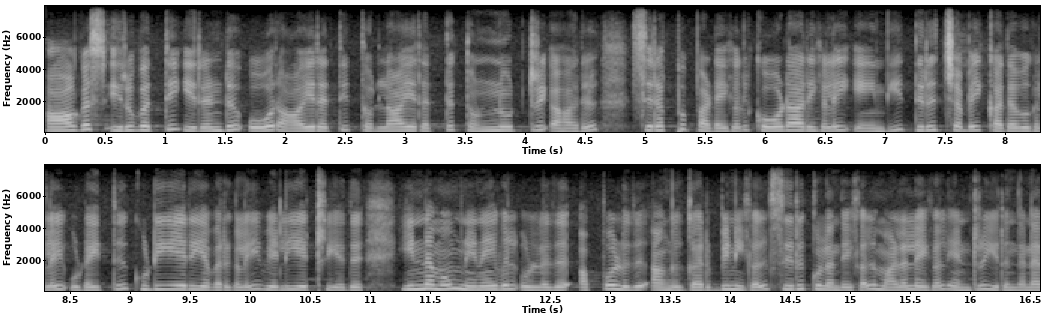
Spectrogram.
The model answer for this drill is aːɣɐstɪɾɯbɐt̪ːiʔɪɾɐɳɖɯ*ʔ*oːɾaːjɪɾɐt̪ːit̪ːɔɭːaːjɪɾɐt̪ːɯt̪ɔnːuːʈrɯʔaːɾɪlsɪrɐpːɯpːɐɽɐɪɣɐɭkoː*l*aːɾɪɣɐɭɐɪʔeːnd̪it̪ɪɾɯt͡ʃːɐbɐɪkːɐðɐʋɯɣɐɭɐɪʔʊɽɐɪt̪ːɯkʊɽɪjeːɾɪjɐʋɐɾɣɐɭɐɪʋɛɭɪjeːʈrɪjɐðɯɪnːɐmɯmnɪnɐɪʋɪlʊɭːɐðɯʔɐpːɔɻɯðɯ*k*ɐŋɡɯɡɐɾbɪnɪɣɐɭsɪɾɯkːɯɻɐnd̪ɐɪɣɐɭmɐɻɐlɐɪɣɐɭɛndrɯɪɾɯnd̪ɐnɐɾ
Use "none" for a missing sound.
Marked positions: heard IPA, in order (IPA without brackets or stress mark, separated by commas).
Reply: ʔ, ɽ, ʔ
